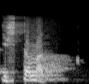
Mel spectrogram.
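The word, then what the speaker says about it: stomach: है उदाहरण में देखि जैसे लिखा गया स्टमक क्या लिखा गया है स्टमक यहां पर ये सीच का का उच्चारण दे रहा है इसीलिए इसका प्लूरल हम यस जोड़ कर के बना देंगे दूसरा उदाहरण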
